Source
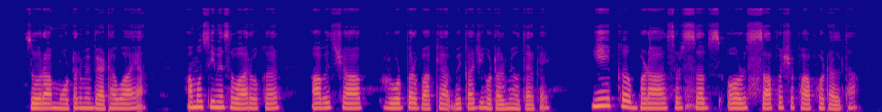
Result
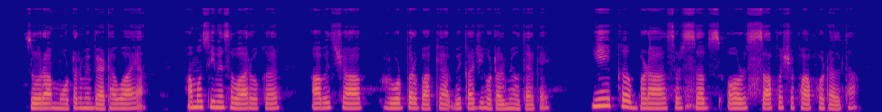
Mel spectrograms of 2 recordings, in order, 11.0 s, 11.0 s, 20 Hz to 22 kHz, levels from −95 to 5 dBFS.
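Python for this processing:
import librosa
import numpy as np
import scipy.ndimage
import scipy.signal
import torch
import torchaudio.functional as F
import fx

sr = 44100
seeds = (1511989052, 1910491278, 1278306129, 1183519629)

y = fx.highpass(x, sr, hz=260.0, slope=6)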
